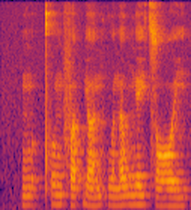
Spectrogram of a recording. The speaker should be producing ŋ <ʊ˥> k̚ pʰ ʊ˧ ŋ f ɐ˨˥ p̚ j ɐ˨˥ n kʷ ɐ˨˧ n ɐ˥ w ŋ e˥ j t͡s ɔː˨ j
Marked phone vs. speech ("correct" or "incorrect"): incorrect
